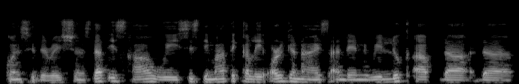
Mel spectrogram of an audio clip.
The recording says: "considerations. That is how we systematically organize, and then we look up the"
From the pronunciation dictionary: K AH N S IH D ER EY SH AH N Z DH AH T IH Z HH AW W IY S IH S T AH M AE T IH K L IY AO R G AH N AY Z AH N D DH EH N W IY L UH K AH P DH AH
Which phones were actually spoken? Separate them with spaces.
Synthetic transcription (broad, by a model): K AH N S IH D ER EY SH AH N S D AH T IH S HH AW W IY S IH S T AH M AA T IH K L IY AO R G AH N AY S AH N D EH N W IY L UH K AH P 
